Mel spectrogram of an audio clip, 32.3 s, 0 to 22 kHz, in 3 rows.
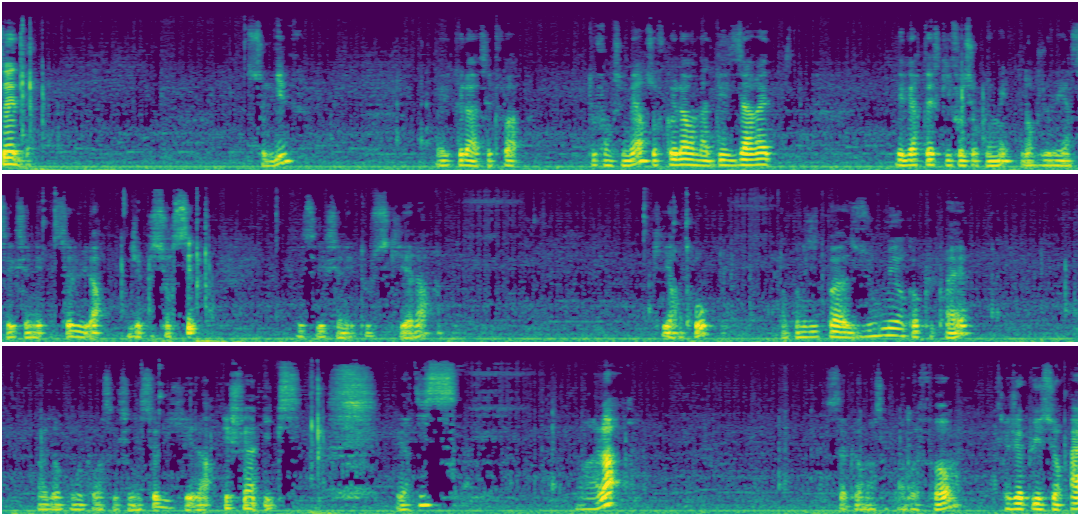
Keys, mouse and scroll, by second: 0.2 z, 4.0-6.7 middle drag, 8.0-11.2 middle drag, 10.2-11.2 scroll down 1, 11.2-13.1 right drag, 12.7 c, 18.0-20.9 middle drag, 21.0-23.0 middle drag, 23.0-24.7 right drag, 24.7 x, 26.6 middle click, 27.8-32.2 middle drag.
